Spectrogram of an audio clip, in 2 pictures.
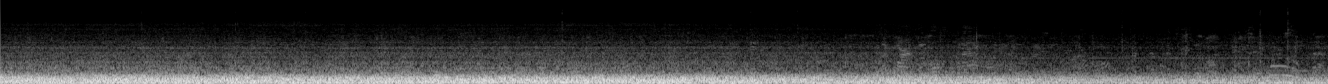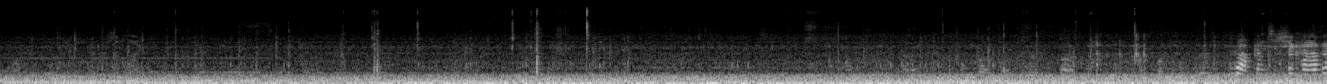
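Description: A jet engine roars steadily, heard from inside an airliner's cabin.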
